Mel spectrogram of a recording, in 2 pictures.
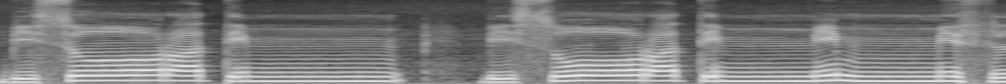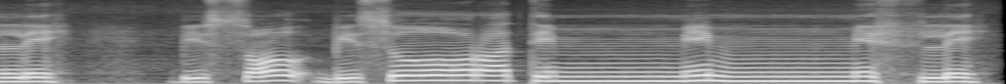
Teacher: Bacaan dia adalah menggabungkan bunyi nun kepada huruf selepasnya dengan dengung. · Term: idgham ma'al gunnah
